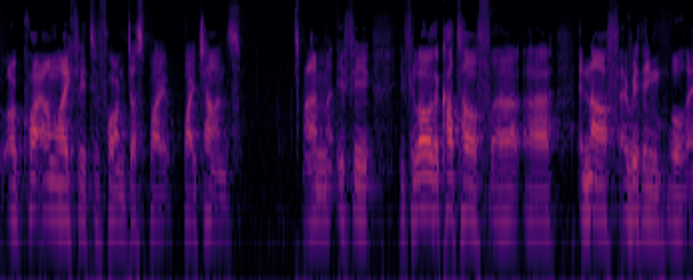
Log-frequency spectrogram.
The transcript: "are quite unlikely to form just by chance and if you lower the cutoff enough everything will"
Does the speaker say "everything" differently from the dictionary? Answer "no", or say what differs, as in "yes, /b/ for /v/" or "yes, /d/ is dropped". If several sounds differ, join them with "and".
no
